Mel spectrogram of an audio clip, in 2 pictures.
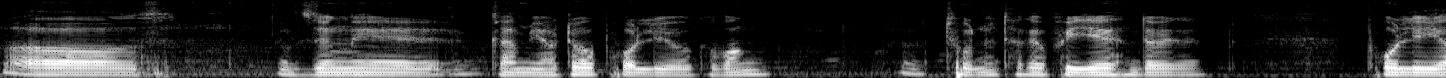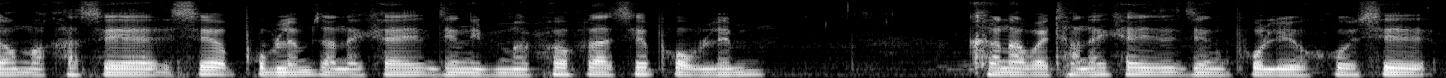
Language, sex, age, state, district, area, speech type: Bodo, male, 60+, Assam, Chirang, rural, spontaneous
